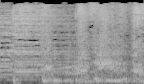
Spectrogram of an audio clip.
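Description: Lions roaring: deep, rough, growling roars rumble on without a break, rising and falling in loudness across the stretch.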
